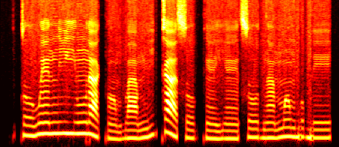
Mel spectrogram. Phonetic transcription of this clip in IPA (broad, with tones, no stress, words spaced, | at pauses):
to˧wɛ̃˦ni˦ jũ˦ɾa˦˨kɔ̃˨ ba˨ mi˨˦ka˦˨so˨ kɛ̃˨jɛ̃˨so˧ dã˧mɔ̃˦bo˦be˦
